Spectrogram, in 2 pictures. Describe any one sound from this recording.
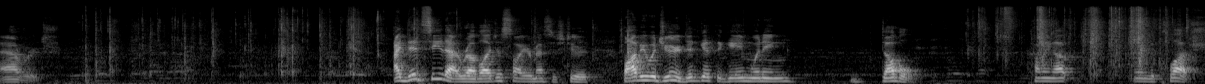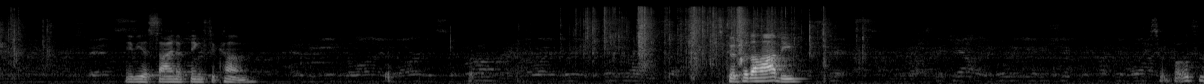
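Foil packs crinkle and rustle as hands handle them.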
